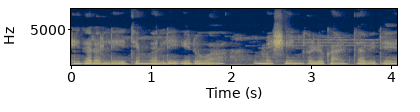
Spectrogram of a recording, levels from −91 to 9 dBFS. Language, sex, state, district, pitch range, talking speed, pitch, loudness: Kannada, female, Karnataka, Raichur, 210-220 Hz, 115 wpm, 215 Hz, -14 LUFS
